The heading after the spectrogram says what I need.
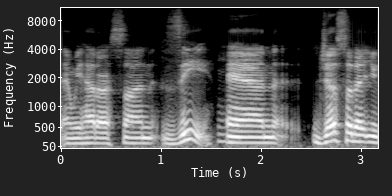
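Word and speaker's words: Zhi: And we had our son, Z.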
